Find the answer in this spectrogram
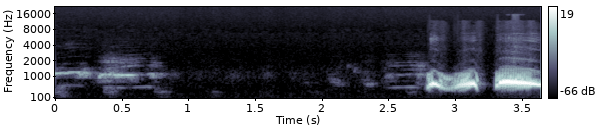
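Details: Spotted dove decoy bird cooing in an urging style to stimulate other doves: after near silence, one loud two-part coo ends the stretch, a short wavering note followed by a longer, slightly falling hum.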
